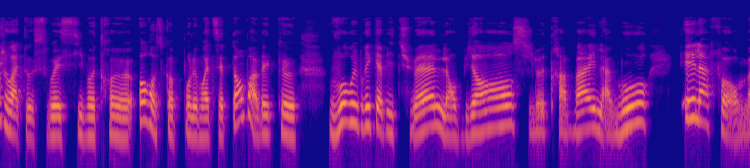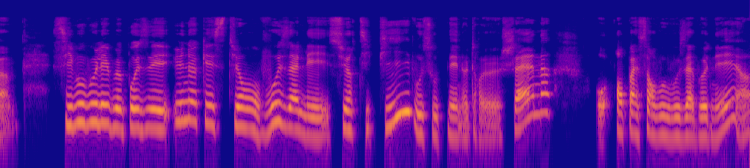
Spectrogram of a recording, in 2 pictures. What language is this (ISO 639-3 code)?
fra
